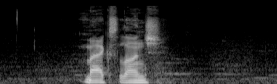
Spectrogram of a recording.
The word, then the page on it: Max Lantzsch: MAX LUNCH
